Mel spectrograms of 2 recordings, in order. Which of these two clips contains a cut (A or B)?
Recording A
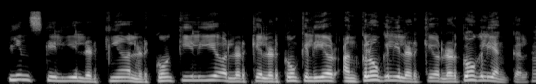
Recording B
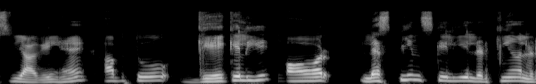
B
